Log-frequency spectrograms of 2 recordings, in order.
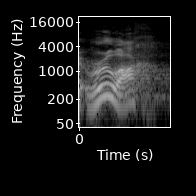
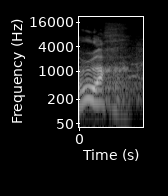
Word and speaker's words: ruach: In the Old Testament Hebrew, it's the word ruach, and it's pronounced like that, like you got a popcorn kernel stuck in the back of your throat, ruach. They got to say it like that, right?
